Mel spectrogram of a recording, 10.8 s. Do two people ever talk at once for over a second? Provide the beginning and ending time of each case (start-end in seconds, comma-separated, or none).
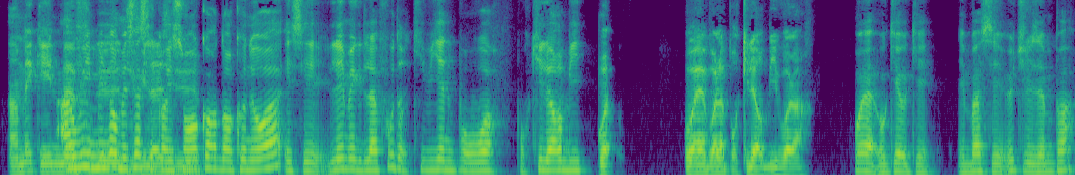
0.6-2.0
